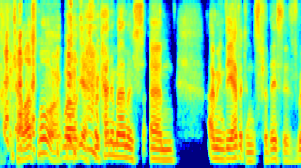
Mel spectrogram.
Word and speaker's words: Repenomamus: Repenomamus? – Yeah, Repenomamus, yeah.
